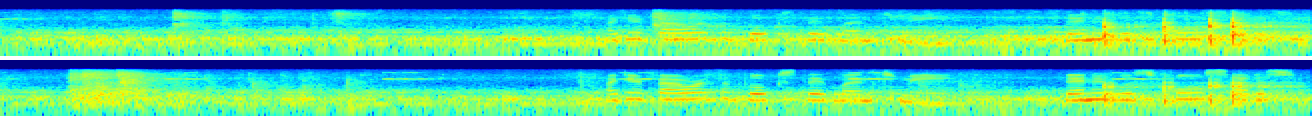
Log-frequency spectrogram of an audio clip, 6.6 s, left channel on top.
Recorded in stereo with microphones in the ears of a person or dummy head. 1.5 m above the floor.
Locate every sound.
3.0 s a woman speaking: 40° right (ahead or behind), 0.7 m
5.5 s knocking: 55° left (ahead or behind), 2 m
